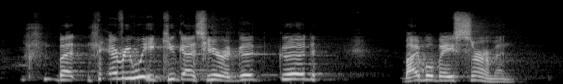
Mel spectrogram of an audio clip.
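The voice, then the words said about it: Choked-up, emotional voice. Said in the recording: “get choked up”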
